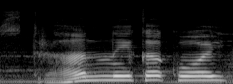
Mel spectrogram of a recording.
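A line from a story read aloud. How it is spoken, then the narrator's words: Singsong drawl, girlish. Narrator (Russian): певуче протянуло создание, вновь вернувшее себе облик девочки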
